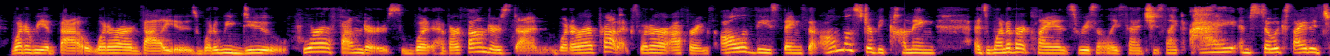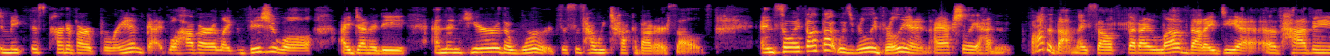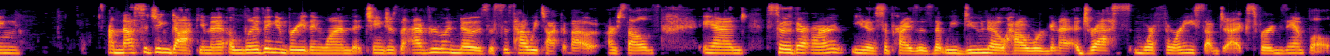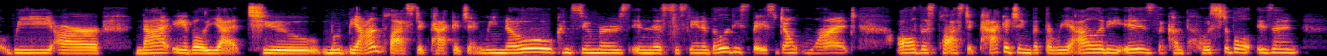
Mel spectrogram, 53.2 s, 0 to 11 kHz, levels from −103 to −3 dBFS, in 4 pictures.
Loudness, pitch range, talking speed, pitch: -17 LUFS, 180-210 Hz, 190 wpm, 195 Hz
